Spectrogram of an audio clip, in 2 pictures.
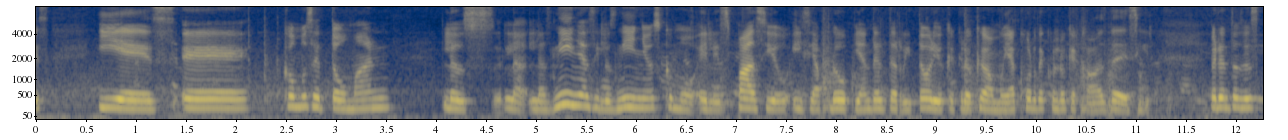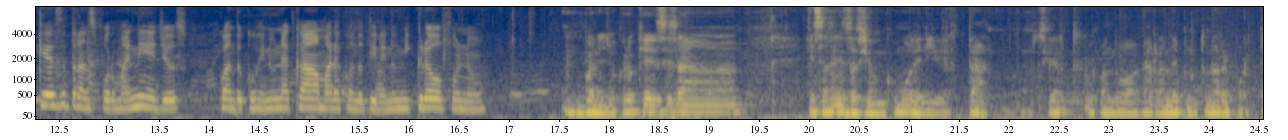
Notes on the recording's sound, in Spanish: hoy los saludamos desde la plaza de mercado de Manizales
